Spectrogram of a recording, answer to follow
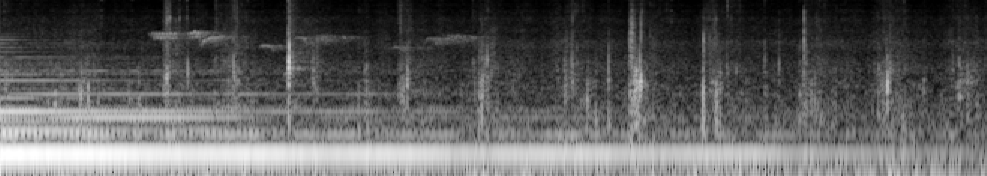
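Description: One strummed acoustic guitar chord ringing and slowly fading, with footsteps on a dirt forest trail over it, roughly one step a second.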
